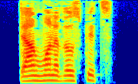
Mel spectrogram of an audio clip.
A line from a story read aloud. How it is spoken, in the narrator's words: Corin chuckled wryly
